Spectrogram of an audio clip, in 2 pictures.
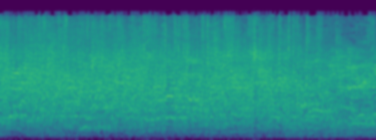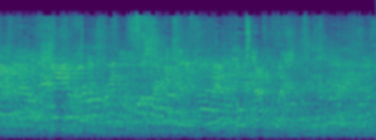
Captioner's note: some Applause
